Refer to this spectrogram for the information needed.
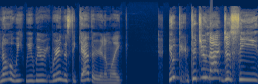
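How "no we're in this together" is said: put-on whining voice, pitched much higher. Retelling her answer after being told she has to go: imitating Kate whining. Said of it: "she's all whining".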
